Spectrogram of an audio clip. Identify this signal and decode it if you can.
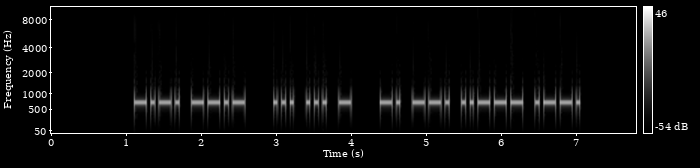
Morse code, heard as a keyed tone, about 22 wpm, 700 Hz. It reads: CQ SST NG2P
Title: K1USN SST QSO Practice - 22wpm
